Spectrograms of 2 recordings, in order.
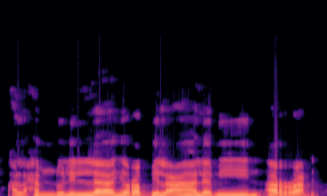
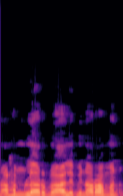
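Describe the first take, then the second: First: The words come in short, separate pieces. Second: The words run together without breaks. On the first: The speaker calls it right. "pendek-pendek tartil" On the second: The speaker calls it wrong. "Jadi bukan ... enggak"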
